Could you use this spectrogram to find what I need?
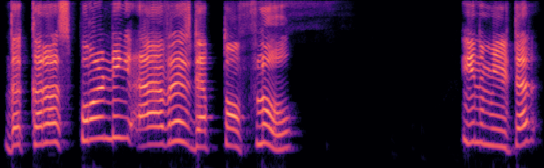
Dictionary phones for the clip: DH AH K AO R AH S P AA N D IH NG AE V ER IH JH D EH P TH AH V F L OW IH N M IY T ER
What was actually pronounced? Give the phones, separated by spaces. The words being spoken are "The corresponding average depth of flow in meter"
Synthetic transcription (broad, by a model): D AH K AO R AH S P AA N D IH NG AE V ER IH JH D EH P T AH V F L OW IH N M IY T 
